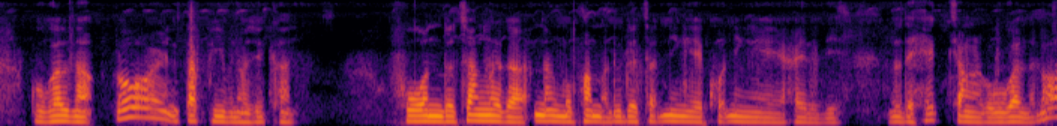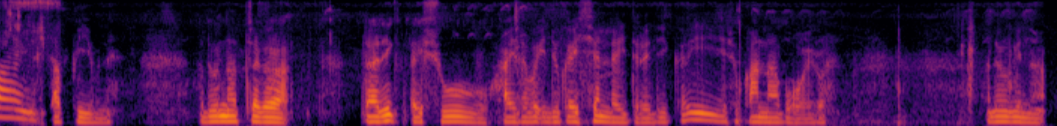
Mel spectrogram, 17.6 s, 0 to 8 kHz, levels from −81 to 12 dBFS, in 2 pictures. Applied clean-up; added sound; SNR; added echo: neural mask model Resemble Enhance denoiser.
